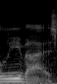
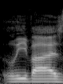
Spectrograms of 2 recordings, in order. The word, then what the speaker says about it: Levis: I mean I uh Levi's Levis people pronounce my last name like Levi's all the time because of the name uh connection but uh it just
